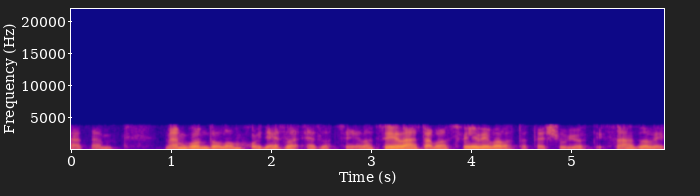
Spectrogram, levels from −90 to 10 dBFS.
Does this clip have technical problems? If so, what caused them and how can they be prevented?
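Yes. AMR narrowband mobile codec damage runs throughout: nothing passes above 3.8 kHz, and heavy buzzy, synthetic coloration fits a very low AMR-NB rate near 6 kbps. Prevent it by recording or transmitting over a wideband or higher-bitrate path instead of a narrowband mobile call.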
